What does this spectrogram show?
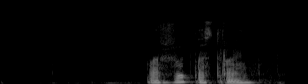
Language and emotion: Russian, neutral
